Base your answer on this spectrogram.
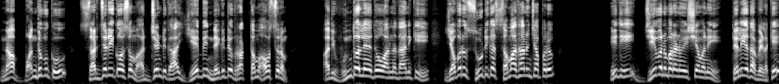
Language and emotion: Telugu, angry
